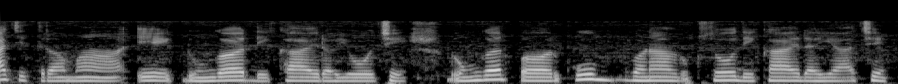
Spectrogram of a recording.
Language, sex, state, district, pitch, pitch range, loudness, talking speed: Gujarati, female, Gujarat, Valsad, 175 Hz, 160-190 Hz, -18 LUFS, 95 wpm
